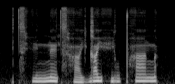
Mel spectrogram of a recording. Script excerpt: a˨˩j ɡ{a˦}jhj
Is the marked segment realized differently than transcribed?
no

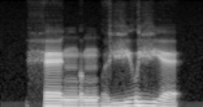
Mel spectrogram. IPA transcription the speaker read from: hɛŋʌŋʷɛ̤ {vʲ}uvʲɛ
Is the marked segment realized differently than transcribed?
no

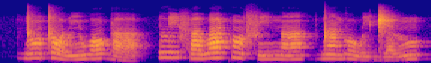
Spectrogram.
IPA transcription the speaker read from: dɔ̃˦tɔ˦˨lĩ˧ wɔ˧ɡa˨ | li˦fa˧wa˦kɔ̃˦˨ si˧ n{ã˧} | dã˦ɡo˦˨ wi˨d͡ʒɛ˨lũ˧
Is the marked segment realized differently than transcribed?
no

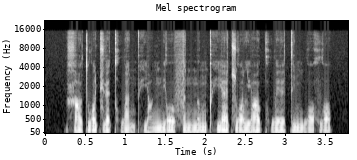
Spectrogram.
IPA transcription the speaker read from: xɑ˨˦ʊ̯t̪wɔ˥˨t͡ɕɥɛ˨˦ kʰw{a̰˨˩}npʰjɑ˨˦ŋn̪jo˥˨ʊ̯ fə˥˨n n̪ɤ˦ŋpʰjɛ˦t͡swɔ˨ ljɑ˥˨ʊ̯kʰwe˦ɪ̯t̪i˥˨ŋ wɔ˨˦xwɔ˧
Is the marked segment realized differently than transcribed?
no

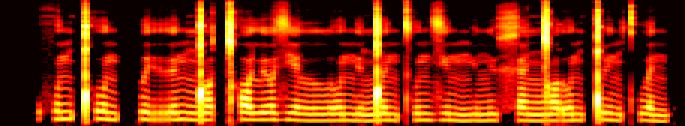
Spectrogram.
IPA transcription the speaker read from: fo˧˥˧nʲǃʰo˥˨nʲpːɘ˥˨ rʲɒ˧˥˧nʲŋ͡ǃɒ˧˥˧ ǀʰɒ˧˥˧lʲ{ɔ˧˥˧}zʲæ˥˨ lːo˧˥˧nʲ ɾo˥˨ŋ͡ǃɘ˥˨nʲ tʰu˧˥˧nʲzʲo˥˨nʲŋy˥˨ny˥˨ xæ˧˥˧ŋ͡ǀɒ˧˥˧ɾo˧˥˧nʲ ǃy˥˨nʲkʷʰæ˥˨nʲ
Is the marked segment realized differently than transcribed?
no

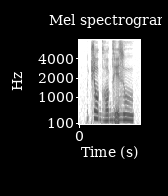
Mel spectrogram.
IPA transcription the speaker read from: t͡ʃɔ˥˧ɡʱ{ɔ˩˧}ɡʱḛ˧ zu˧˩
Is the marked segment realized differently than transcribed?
no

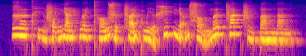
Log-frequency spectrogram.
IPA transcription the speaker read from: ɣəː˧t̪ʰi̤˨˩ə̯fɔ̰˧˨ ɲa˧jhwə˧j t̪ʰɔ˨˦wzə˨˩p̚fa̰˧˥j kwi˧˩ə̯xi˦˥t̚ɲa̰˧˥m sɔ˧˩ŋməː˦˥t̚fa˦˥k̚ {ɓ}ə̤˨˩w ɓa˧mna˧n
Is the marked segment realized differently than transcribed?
yes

